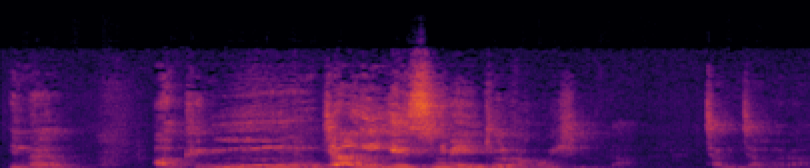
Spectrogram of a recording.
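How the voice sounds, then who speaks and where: A male pastor delivers a Sunday sermon with a lively, swinging pitch, chatting with his congregation and acting out the story's shouted lines. His voice carries through a roomy, echoing sanctuary, picked up from a mic some way off. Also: fairly quick. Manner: animated, acts out shouted quotes from the story; conversational, jokes with the congregation. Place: church sanctuary. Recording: roomy hall, voice from a distant mic.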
